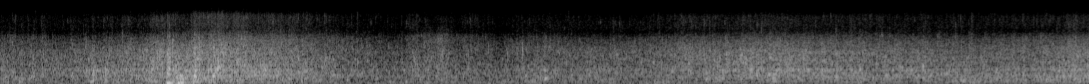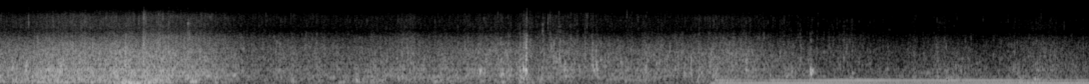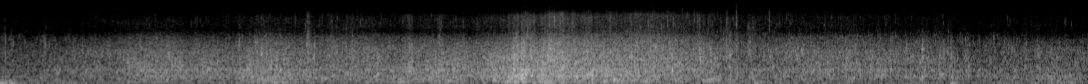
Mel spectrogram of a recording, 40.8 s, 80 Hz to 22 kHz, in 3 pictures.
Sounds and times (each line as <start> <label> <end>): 22.3 fog horn somewhere at sea 31.4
